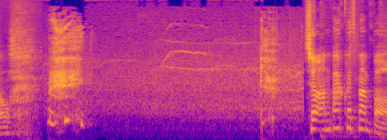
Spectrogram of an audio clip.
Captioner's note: crying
